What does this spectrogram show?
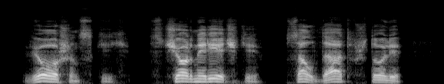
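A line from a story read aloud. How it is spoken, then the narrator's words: Plain. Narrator (Russian): ответил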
